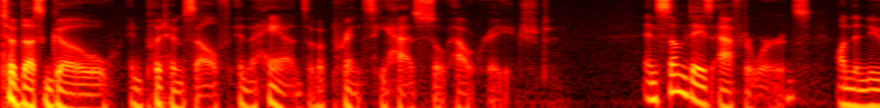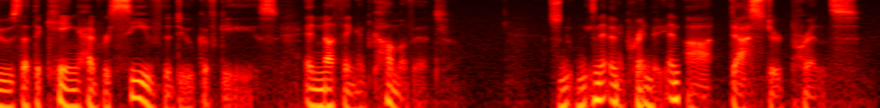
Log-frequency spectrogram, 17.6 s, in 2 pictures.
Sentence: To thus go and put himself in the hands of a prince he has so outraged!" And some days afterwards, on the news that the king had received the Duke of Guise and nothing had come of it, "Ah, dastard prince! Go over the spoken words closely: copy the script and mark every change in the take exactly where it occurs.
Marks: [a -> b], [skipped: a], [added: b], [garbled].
To thus go and put himself in the hands of a prince he has so outraged!" And some days afterwards, on the news that the king had received the Duke of Guise and nothing had come of it, [garbled] "Ah, dastard prince!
